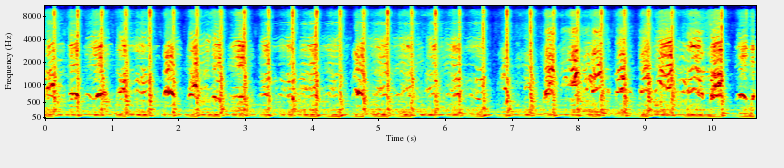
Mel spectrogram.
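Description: Powwow drum group: several men striking one large bass drum in unison, a steady beat of about three strikes a second, while singing together over it in high, wavering voices.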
